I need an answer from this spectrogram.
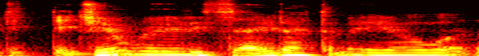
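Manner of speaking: high, loud, outraged mock girl voice; hammed-up indignant squeal; mocking dramatic young woman. Mocking young women who make everything a drama, outraged squeal. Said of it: "It's like, they make every situation into a drama".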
